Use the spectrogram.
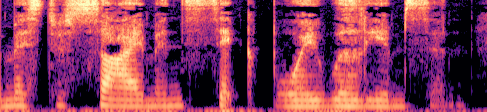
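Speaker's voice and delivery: ordinary delivery, nothing marked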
